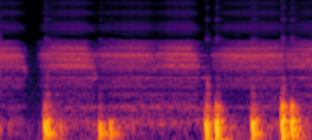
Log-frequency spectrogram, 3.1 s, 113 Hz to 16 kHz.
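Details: Barn owl in a nest box watched by webcam, Cabañeros National Park, Spain, 2020 breeding season: a steady rasping hiss runs almost throughout, broken by short pauses, with low knocks and scuffling thuds.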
